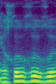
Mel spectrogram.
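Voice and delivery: re, re with a French guttural R from the throat. Shown as a demonstration. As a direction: growl the R at the back of the throat. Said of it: "Le R français".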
